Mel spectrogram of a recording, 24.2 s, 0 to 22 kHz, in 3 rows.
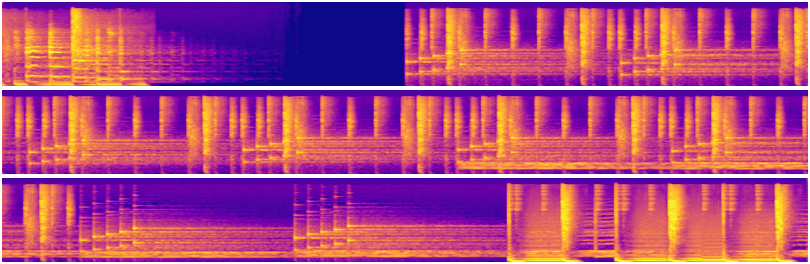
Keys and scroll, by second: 1.2-2.3 typing, 2.6 Return, 8.8 shift+a, 10.4 b, 10.6 u, 10.7 m, 13.4 shift+a, 14.2 w, 14.4 a, 14.7 v, 17.8 ctrl+t.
